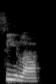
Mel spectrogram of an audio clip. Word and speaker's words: Selha: They want to pronounce every letter and it's the H is silent. So it's Selha, like singing.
